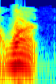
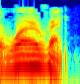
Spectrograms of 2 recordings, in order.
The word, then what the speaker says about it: weren't: 可是我不建议大家练的时候发 weren't 的这个发音，还是用两个音节这样子比较清楚。你的发音是地道的发音，可是还是要发的比较清楚一点的。就是 weren't。对，we weren't。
